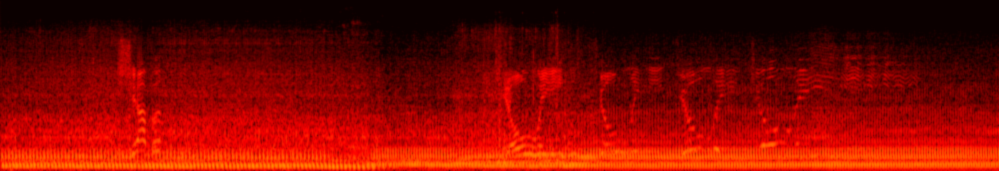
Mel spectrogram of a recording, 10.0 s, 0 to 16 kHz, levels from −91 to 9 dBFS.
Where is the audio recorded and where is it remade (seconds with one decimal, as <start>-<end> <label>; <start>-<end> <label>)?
0.0-2.2 recorded; 2.2-2.9 remade; 2.9-10.0 recorded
